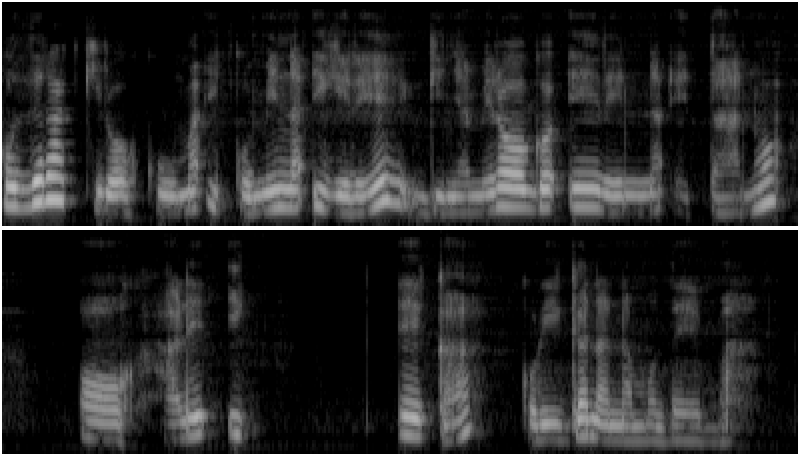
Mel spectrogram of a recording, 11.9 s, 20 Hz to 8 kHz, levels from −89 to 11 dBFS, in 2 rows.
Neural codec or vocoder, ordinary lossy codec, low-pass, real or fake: none; none; none; real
